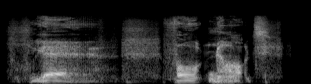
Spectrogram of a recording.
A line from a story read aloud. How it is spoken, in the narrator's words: Uftak said with a deep chuckle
